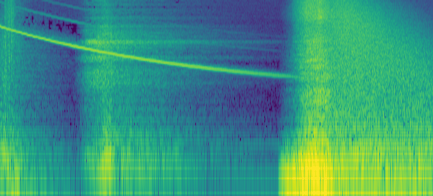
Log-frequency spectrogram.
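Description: Title-sequence sound effects: a falling-bomb whistle that drops steadily in pitch for about five seconds, with two quick whooshes over it, then ends in a sudden deep explosion boom with a long rumbling tail.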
